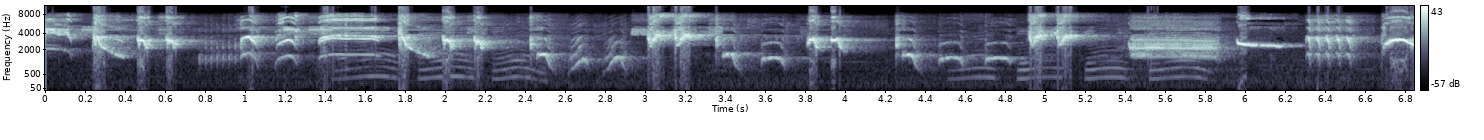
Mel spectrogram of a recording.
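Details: Asian pied starling from Indonesia, a noisy songbird often kept caged, sometimes mimicking other birds: loud, varied chattering song of harsh squawks, clear whistles and rising and falling notes in quick irregular bursts.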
